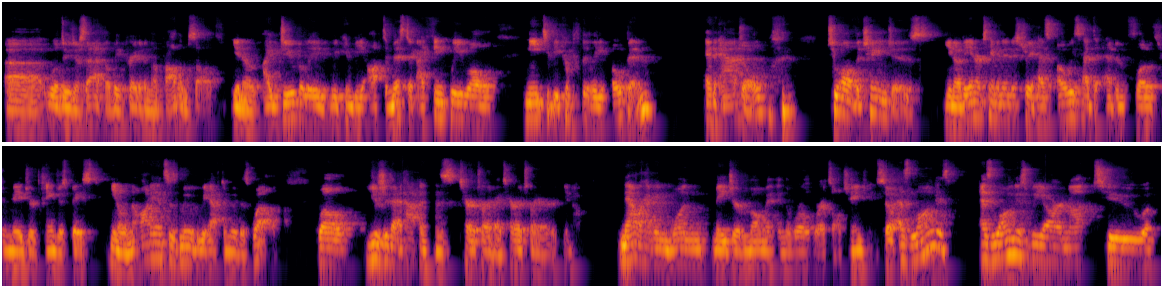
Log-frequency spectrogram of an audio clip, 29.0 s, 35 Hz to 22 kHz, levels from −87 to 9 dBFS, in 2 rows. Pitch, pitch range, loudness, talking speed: 95 Hz, 90-115 Hz, -21 LUFS, 205 wpm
